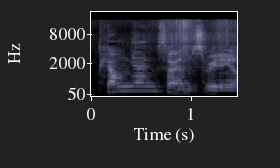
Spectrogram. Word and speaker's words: Pyongyang: I believe it would be pronounced Pyongyang.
